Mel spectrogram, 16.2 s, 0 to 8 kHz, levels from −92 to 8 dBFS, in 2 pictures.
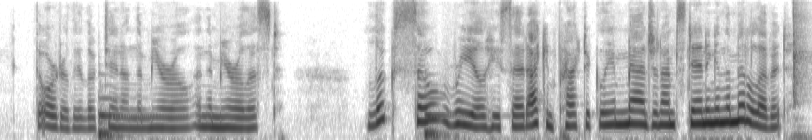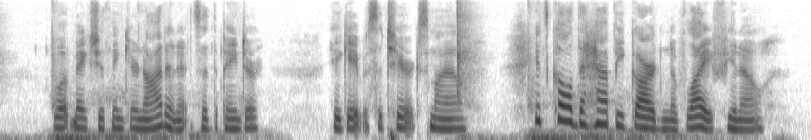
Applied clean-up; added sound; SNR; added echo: none; Sliding door + Bowed string instrument; 13 dB; none.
